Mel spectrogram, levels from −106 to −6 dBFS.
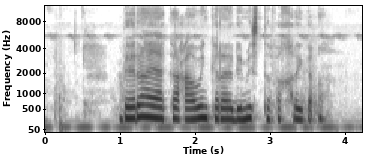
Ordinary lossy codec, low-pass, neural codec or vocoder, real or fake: none; none; none; real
